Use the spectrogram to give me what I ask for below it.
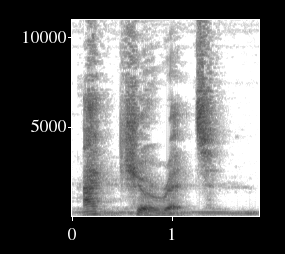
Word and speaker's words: accurate: So almost think of it like the first C is silent and the second C is just like a K or a hard K.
